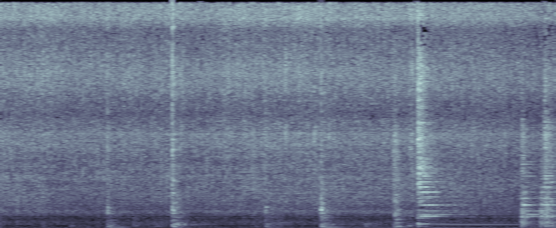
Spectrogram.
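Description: A metal spatula scrapes and clatters against a frying pan.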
